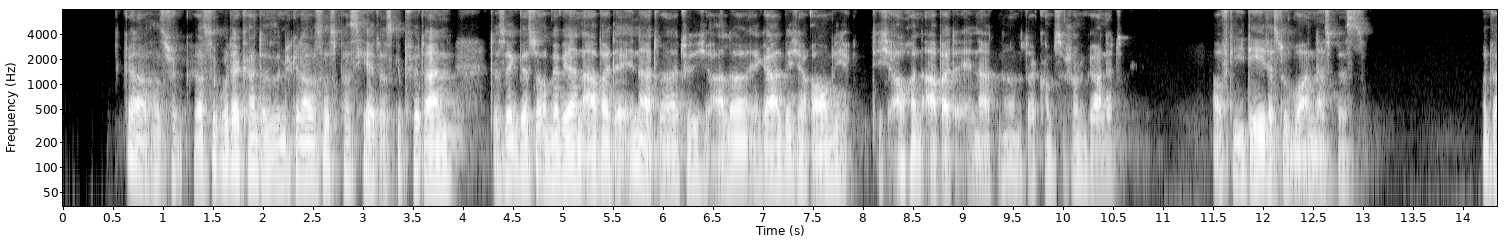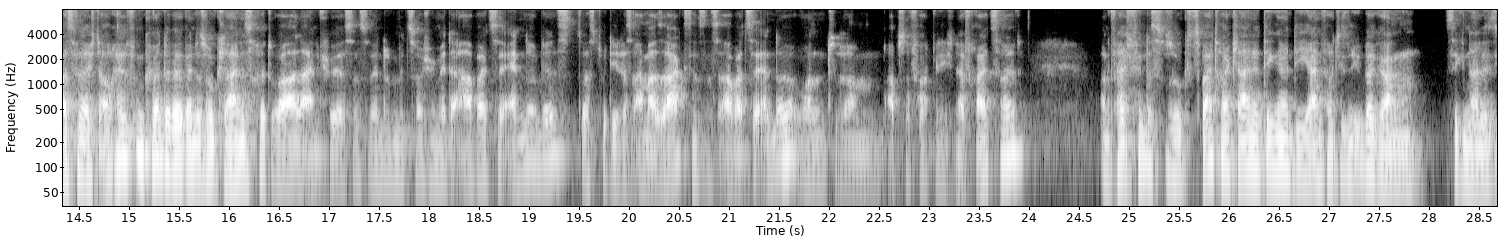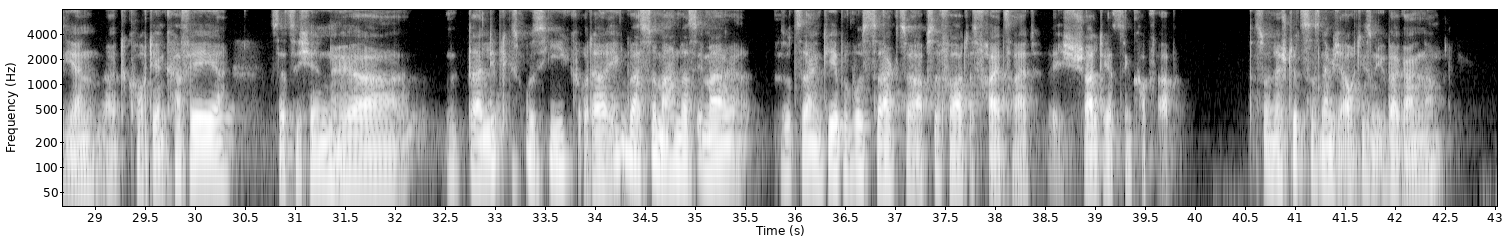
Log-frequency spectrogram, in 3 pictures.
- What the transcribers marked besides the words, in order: none
- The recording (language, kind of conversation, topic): German, advice, Warum fällt es mir schwer, zu Hause zu entspannen und loszulassen?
